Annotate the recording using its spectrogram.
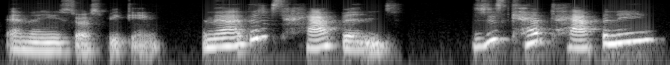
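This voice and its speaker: A woman in her forties, an herbalist and healing coach, speaks at medium pitch and a moderate pace with huge swings in pitch. Her talk is casual and reflective, earnest yet full of laughs and fillers.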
